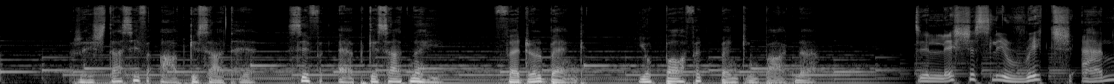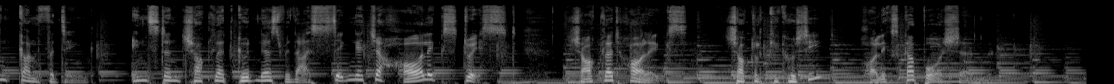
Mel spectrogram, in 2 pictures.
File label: Hindi Showreel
